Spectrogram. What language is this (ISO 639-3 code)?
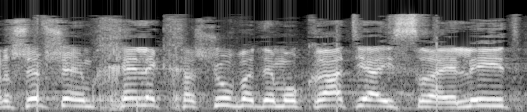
heb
